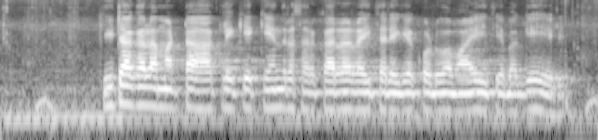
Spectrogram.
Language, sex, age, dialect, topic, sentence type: Kannada, male, 18-24, Coastal/Dakshin, agriculture, question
